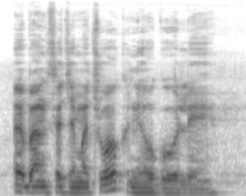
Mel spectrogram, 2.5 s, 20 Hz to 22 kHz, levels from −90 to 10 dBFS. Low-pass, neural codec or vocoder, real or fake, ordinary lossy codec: none; none; real; none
